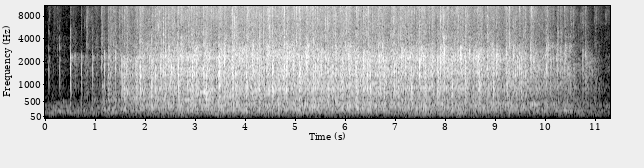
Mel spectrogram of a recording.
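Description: Sustained audience applause, many hands clapping in a dense, even roar that swells quickly, holds steady for several seconds, then gradually tapers off toward the end.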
